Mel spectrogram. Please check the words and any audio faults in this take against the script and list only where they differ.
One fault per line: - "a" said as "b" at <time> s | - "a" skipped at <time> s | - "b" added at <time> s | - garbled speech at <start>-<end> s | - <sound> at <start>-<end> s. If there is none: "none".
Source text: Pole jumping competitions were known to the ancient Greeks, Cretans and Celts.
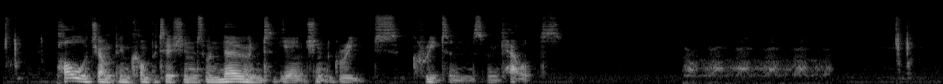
- bark at 6.8-8.4 s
